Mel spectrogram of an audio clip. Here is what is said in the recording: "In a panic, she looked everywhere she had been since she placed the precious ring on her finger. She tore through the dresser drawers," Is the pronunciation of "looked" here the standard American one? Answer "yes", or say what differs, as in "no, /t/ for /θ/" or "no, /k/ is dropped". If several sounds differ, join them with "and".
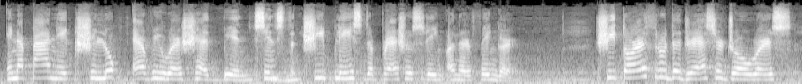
yes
